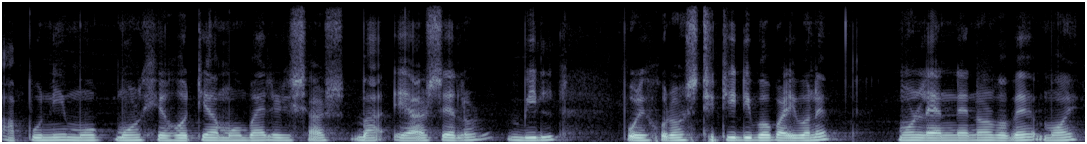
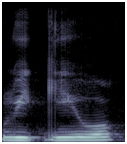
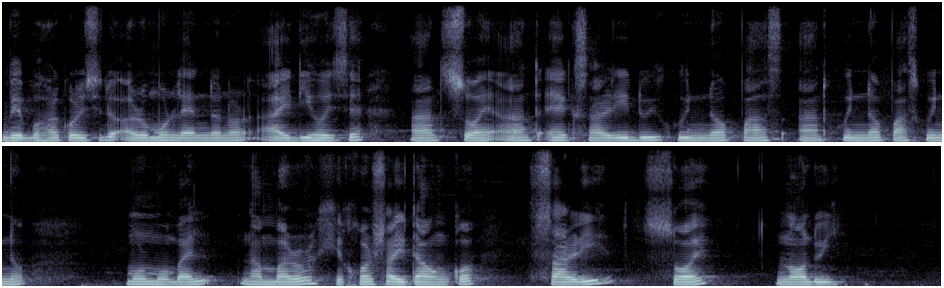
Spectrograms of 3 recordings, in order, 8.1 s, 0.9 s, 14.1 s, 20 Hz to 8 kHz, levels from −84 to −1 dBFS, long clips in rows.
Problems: background sounds at intervals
